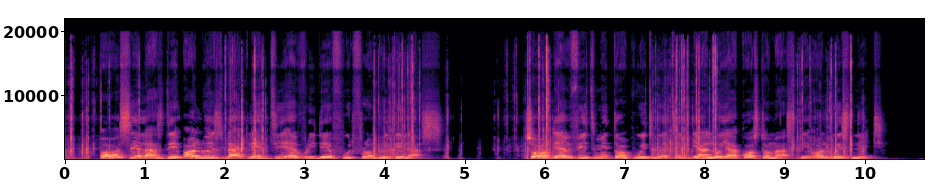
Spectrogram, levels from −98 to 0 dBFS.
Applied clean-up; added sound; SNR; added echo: none; Crumpling, crinkling; 16 dB; none.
